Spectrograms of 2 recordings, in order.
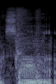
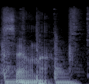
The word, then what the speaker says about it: sauna: We also learned that we've been saying sauna wrong this whole time. In Finland it's pronounced Sow-Na.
